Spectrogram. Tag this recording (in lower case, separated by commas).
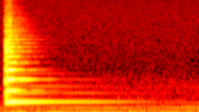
musical instrument, bowed string instrument, music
